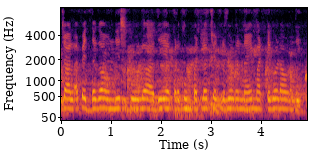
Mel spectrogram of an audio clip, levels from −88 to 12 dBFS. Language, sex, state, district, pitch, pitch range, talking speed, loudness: Telugu, female, Andhra Pradesh, Sri Satya Sai, 215 Hz, 210-220 Hz, 145 wpm, -13 LUFS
